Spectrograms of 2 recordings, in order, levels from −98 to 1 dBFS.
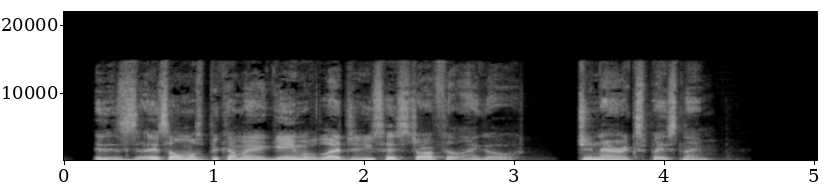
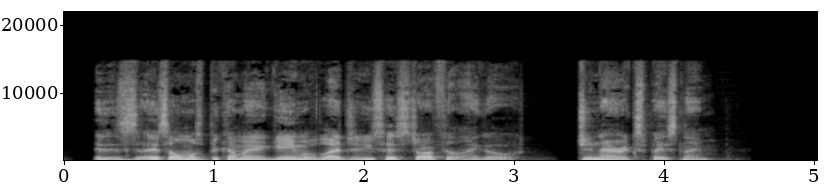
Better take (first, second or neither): neither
